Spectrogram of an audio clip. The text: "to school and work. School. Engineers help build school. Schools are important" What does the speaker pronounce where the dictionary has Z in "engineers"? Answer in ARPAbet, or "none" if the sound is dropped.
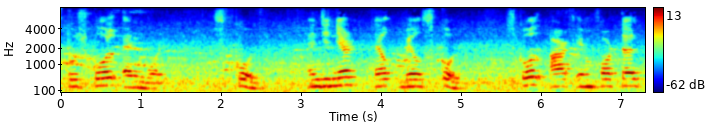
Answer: none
